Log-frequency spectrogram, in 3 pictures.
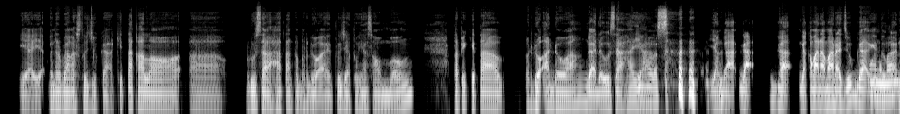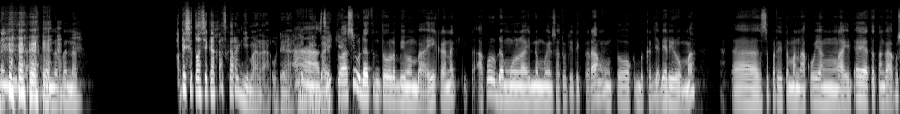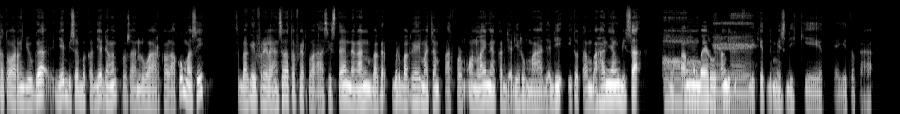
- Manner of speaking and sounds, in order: laugh; laugh; in English: "freelancer"; in English: "virtual assistant"
- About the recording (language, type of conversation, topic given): Indonesian, podcast, Bagaimana kamu belajar memaafkan diri sendiri setelah membuat kesalahan besar?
